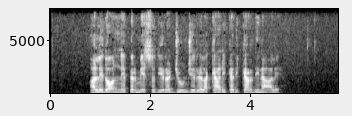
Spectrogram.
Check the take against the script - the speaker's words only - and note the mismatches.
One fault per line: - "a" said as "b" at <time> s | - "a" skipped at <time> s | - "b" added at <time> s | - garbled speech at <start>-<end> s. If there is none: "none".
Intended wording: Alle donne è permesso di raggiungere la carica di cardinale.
none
